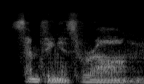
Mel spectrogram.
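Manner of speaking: gravelly dragon voice, gravel ground into every word. After a perception check, the game master voices Flamio speaking, gravelly Flamio voice. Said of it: "You hear the gravelly voice come from Flamio".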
